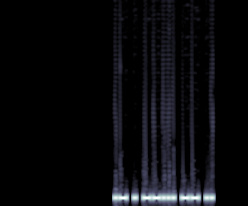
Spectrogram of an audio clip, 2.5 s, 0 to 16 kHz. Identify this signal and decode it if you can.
Morse code, heard as a keyed tone, about 51 wpm, 700 Hz. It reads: AE7MI
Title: USA Call Signs - 5 Characters - 2x Character Spacing - 50wpm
